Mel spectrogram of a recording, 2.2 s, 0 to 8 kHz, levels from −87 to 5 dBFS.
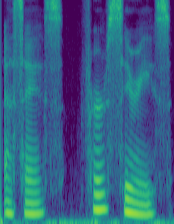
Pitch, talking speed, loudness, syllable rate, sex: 160 Hz, 85 wpm, -16 LUFS, 2.6 syllables/s, female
